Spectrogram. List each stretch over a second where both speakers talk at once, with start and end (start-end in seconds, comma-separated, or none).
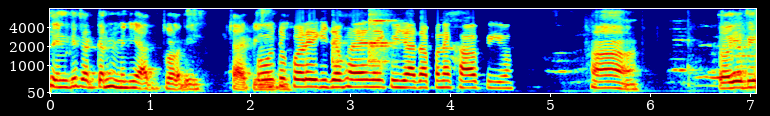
none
